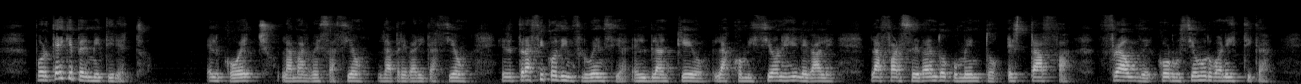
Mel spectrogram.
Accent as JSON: {"language": "Spanish", "town": "Ubrique", "region": "Andalusia", "country": "Spain", "said": "Solo trabajaremos en beneficio de nuestro pueblo. No dejo mi pueblo por ninguno de esos organismos. Y esta noche, esta agrupación no va a dar un mitin como es de costumbre. Nosotros queremos estar cerca de todos nuestros vecinos y estaremos en la calle para escucharlos y atenderlos. AICU trabajará por todos los vecinos de Ubrique."}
